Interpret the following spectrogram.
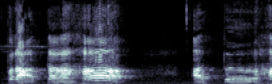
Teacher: जब हम इसको बोलते हैं तो जो हवा है वो कंठ से निकलती है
